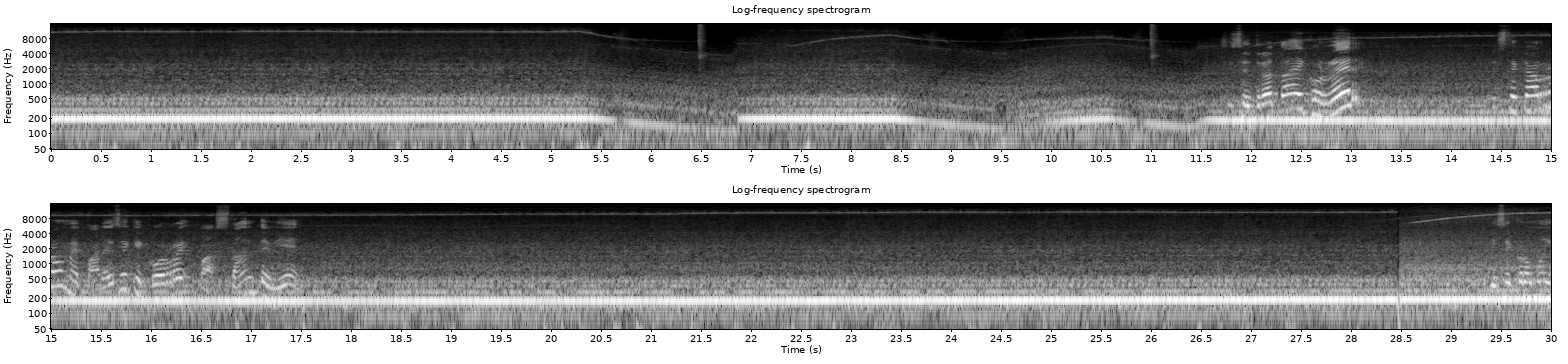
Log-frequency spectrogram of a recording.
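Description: A truck engine drones steadily, dropping and climbing again as gears change.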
